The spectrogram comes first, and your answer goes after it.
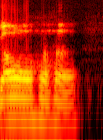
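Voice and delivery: imitated laughing. Retelling how a man in an acting class reacted: imitating someone laughing. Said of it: "like, laughing".

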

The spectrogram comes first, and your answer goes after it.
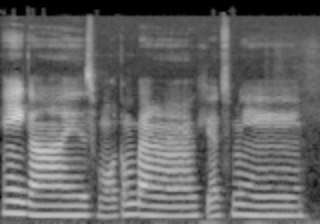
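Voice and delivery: mock, very slow, mopey, gloomy, drawn-out delivery. Imitating a friend's gloomy greeting: imitating Michael's Debbie Downer voice. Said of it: "I sound really Debbie Downer".

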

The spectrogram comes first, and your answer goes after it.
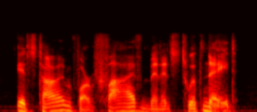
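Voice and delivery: radio announcer voice. Announcing the title of the segment: announcer voice. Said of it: "the announcer voice".

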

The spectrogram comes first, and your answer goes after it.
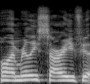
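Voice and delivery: put-on gloating voice. Retelling a gym caller reading back a survey: imitating a gloating caller. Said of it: "she's having a field day".

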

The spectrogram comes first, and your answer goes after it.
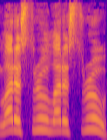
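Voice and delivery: high, loud, frantic desperate pleading. A storyteller voices stormtroopers running at the players; pleading.

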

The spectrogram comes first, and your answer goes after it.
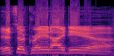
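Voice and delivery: deep heavenly voice, stretched out. Speaker voices God replying to Gary, deep God voice. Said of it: "God's voice is deeper than I imagined".

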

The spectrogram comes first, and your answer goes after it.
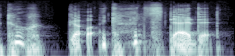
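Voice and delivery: slow, drawn-out, rasping, hoarse whisper. Narrator reads Ethel speaking to her daughter; hoarse whisper. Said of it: "she whispered hoarsely".

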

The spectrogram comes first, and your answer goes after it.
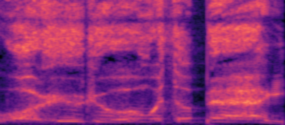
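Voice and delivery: high, loud drill instructor style yell.

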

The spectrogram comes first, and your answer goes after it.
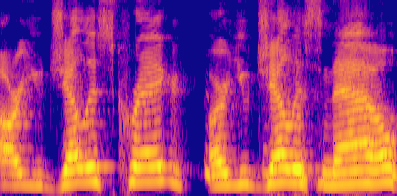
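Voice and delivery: shrill, loud screaming woman's voice. Retelling a car story, speaker quotes a woman screaming at craig; retelling a scream. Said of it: "while screaming".

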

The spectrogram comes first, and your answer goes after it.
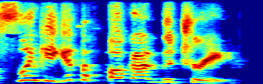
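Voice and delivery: sharp, high, hollered yell. Calling to someone in a tree as thunder cracks closer: yelling. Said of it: "and I just yell".

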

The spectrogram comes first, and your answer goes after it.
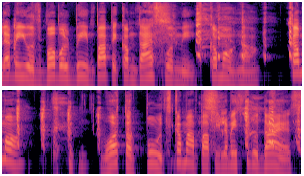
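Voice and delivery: duck character voice speaking English words. Speaker shows how the duck would sound speaking english, duck talking in english. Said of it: "He would talk like this".

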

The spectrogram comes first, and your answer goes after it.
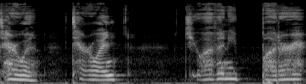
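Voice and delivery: fast, hushed whisper, dropping downward. Voicing a character who sneaks up a ladder, whispering. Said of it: "he whispers down to Terwin and says".

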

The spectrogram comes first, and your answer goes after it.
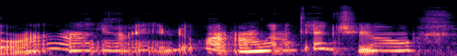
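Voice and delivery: very high, toned-down, half cartoon duck voice. Describing the voice Scott calls people in, a speaker imitates it: half Donald Duck voice. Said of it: "It's not full Donald Duck".

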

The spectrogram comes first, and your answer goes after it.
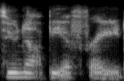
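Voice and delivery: normal talking voice

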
